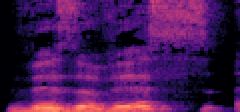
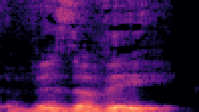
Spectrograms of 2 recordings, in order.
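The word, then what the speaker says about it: vis-à-vis: I mentioned the word recently, vis-a-vis, and really it's vis-a-vis.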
